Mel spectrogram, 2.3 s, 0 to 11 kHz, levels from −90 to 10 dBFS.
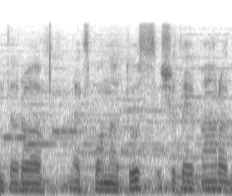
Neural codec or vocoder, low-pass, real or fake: none; 7.2 kHz; real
